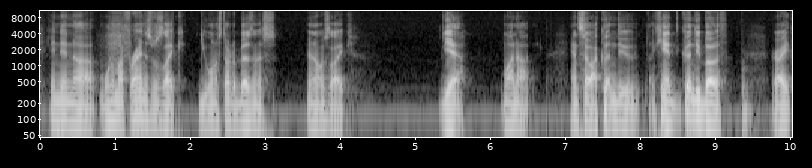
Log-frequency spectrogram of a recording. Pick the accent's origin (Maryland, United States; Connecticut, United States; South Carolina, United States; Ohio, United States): Maryland, United States; Eastern Shore; I'm from Maryland.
